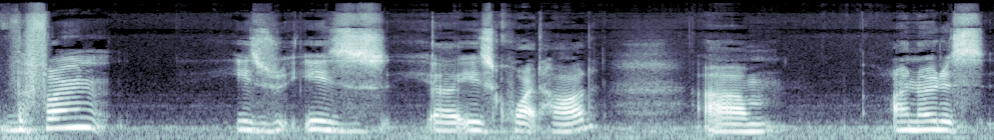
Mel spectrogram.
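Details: Adult from New South Wales, Australia, who stutters, with frequent interjections and repetitions: stuttering.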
